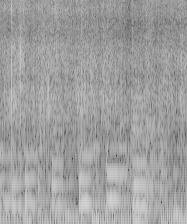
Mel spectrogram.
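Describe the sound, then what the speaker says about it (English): Quinoa sizzling after being dumped into a pan of hot oil, a steady close crackling fry with soft rattling stir sounds as the pan is shaken, no voices. "You take the quinoa and you just dump it in. You'll hear a little sizzle and you give the pan a little shake."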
